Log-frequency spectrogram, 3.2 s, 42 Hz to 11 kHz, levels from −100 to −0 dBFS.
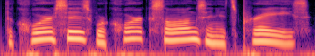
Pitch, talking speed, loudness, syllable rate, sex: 200 Hz, 150 wpm, -18 LUFS, 4.4 syllables/s, female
